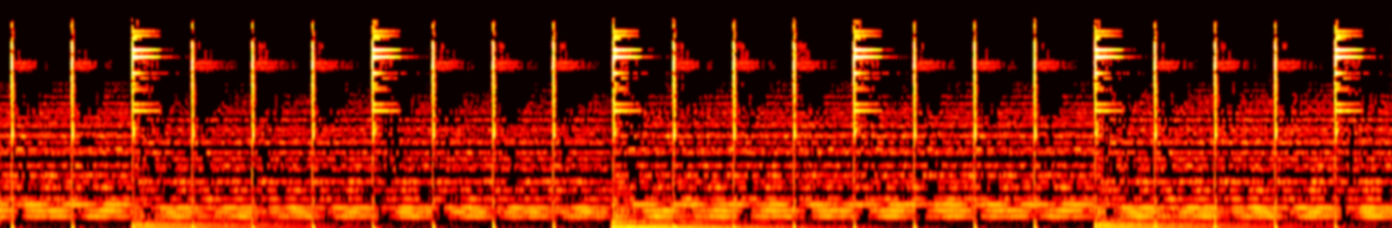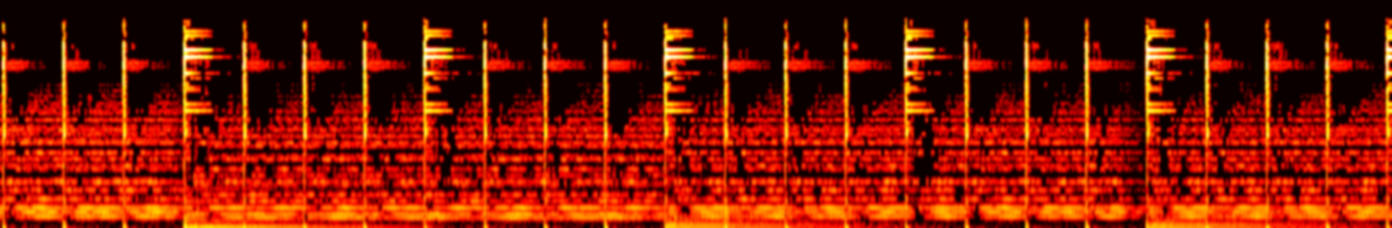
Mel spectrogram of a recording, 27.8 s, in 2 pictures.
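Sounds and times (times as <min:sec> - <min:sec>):
warm-up exercise playalong music: 0:00.0 - 0:27.8.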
